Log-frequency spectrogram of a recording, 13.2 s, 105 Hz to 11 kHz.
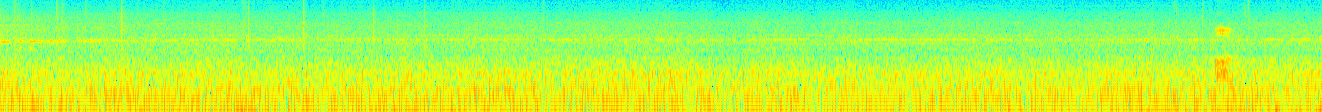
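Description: Boeing 747 jet engines spooling up on the throttles in a flight simulator, a steady loud broadband roar holding evenly throughout with faint voices in the background.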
